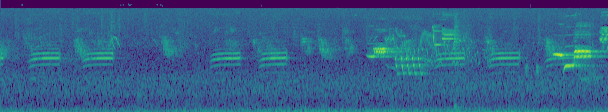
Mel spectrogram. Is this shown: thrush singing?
yes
